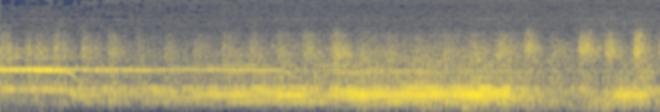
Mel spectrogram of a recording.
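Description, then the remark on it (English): A locomotive rumbles on a railroad bridge while its horn sounds steady, layered tones that bend and shift, growing louder toward the middle before briefly dipping and swelling again, as in the bridge scene of the film Stand By Me. No voices are heard. “I think about that scene when they're on the bridge, they're running from the locomotive.”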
